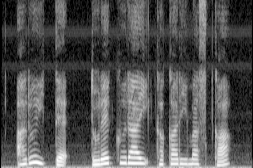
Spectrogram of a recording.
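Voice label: Japanese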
